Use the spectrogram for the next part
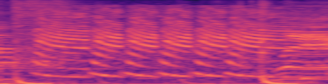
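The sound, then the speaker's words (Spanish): A loud, blaring reggaeton-style air horn fires in rapid repeated blasts, each stuttering burst sliding in pitch, played alone with no voices over it. “Oye, tengo en la bocina de reggaetón ahora gracias a mi auditora favorita.”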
